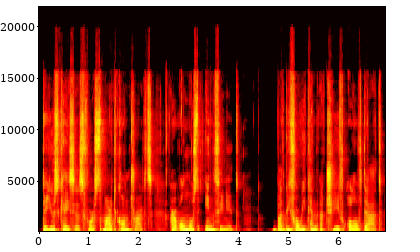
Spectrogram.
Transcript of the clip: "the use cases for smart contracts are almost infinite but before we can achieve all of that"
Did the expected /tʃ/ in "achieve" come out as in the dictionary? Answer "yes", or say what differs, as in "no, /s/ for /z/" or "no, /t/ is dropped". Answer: yes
